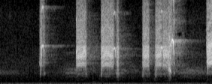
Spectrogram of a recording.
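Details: Black francolin voice played to make a quiet partridge call: a quick run of loud, rasping, buzzy notes, some doubled, about six notes in under three seconds.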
